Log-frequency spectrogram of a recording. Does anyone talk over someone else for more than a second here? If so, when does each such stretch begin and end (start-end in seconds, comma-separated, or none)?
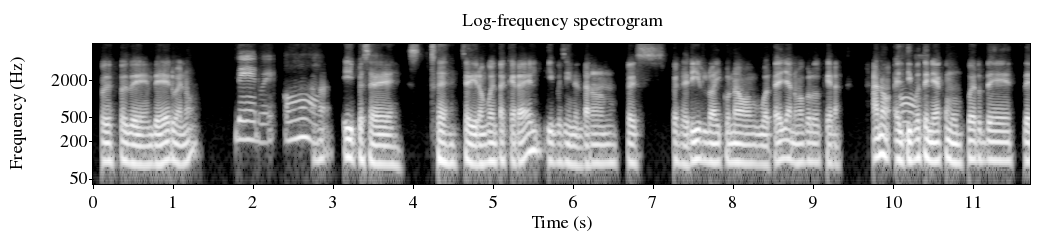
none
